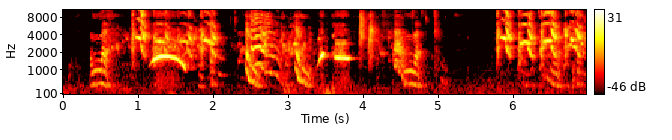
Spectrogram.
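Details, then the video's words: Speech-like chatter from an Indian ringneck parakeet: an arched whistle, slurred descending syllables, and a rising whistle held as a level tone. A silent gap comes before a final burst of raspy, buzzy notes. "Raw Parrot talking | parrot viral video | talking Parrot video | Parrot funny sound"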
